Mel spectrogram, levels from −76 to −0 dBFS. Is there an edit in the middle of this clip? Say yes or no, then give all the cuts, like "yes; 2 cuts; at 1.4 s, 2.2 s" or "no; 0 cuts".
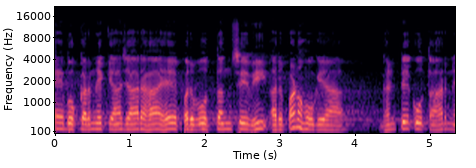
no; 0 cuts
